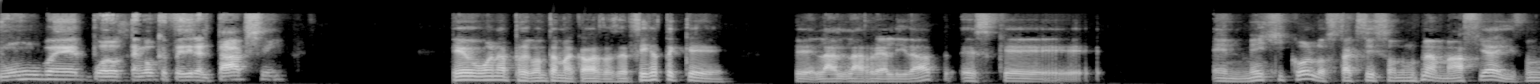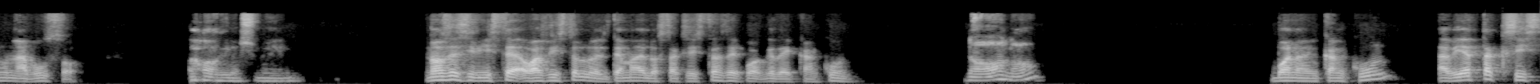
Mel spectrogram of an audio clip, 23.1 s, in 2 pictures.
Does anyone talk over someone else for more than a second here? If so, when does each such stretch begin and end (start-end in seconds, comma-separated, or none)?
none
